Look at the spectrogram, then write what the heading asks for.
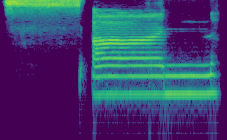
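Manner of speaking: sounds stretched out one by one, hissed S then long vowel; really slow. Shown as a demonstration. Teacher showing kids sounds to blend, really slow. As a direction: elongate and enunciate each sound. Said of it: "say a word really slowly".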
